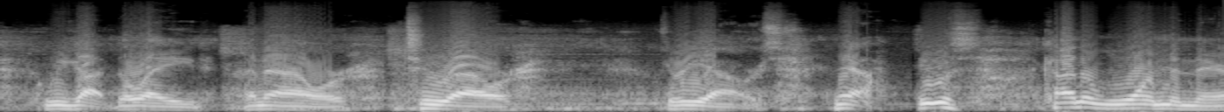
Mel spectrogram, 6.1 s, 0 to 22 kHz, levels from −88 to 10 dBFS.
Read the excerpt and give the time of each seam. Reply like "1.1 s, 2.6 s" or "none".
1.1 s, 1.9 s, 4.5 s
